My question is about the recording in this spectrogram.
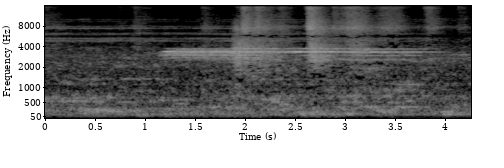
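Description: A single steady high-pitched tone starts about a second in and holds for about two seconds, with a couple of faint scratchy strokes while it sounds.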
